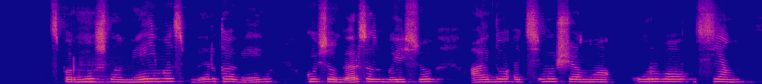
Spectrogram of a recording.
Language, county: Lithuanian, Panevėžys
